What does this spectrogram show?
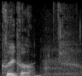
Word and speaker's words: Krueger: Yes, that's pronounced Krueger.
